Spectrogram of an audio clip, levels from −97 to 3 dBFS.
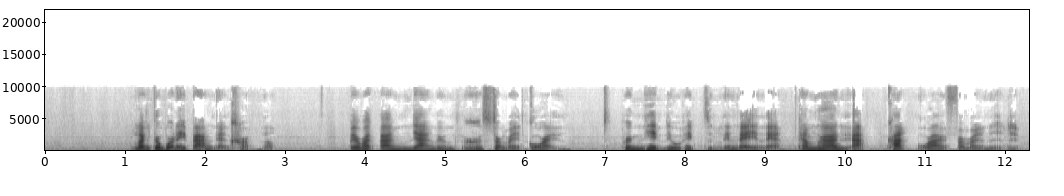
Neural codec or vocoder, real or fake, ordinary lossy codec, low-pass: autoencoder, 22.05 kHz, a latent of 192 numbers a frame, VITS, trained on many speakers; fake; MP3, 48 kbps; 9.9 kHz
